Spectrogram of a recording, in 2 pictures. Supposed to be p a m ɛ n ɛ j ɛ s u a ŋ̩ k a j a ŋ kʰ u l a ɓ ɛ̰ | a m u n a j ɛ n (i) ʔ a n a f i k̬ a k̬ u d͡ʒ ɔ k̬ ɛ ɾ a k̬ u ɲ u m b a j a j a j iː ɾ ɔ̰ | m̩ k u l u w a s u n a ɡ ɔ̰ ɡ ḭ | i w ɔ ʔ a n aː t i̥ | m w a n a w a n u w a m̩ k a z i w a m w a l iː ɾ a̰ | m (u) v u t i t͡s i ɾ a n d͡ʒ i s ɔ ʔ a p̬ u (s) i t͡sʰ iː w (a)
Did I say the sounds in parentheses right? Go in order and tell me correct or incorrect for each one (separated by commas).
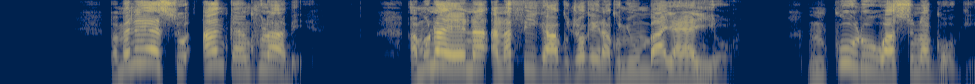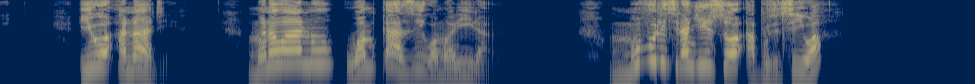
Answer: incorrect, correct, incorrect, correct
